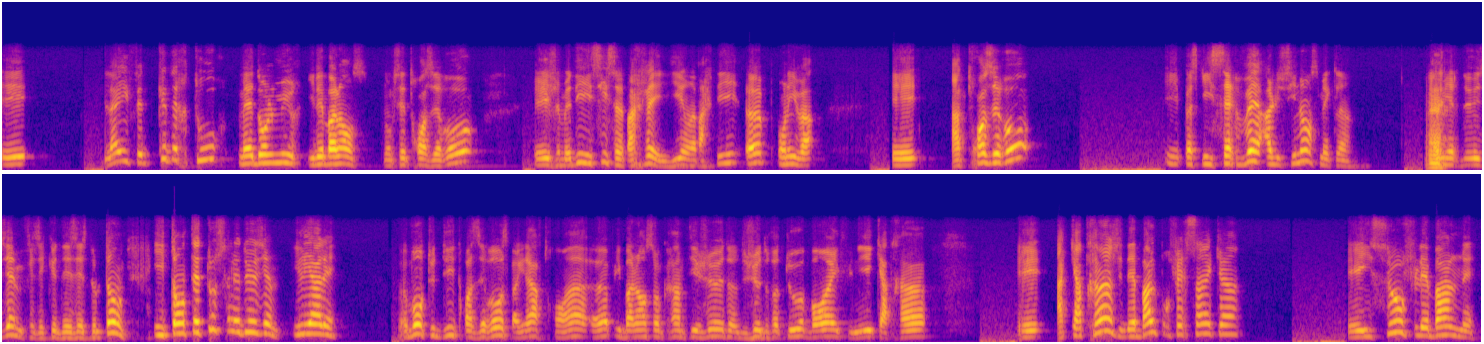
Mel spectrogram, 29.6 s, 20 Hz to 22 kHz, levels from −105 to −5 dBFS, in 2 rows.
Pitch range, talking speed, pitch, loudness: 150-215 Hz, 215 wpm, 170 Hz, -22 LUFS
